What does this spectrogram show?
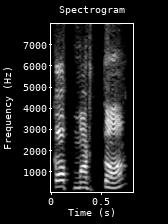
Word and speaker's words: Cap Martin: of Albert Kahn at Cap Martin, French উচ্চারণে কাপ মার্তা, আর French উচ্চারণে এই ভদ্রলোকের নাম হচ্ছে আলবেয়ার কান।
